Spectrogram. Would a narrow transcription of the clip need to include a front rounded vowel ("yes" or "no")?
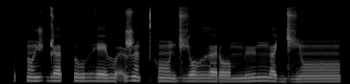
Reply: no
